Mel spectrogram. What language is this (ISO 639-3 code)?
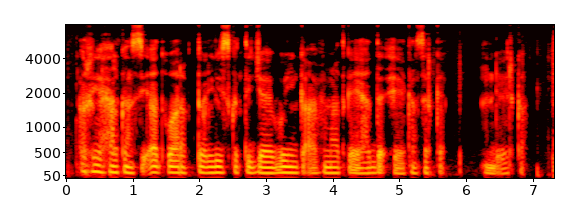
som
